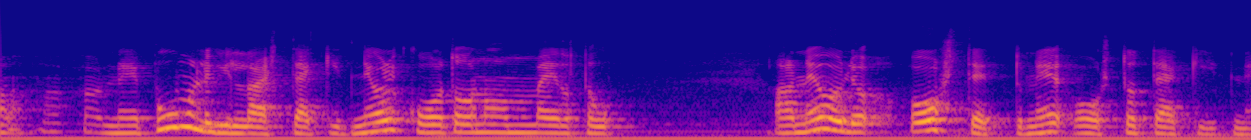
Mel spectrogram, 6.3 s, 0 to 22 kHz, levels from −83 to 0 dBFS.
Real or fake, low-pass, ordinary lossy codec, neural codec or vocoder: real; 19.8 kHz; none; none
